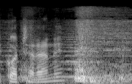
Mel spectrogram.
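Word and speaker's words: Cochrane: Ah, Cocharane, se pronuncia bien así, Cocharane.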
